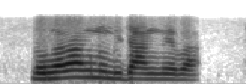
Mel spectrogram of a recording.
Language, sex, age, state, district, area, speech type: Manipuri, male, 30-45, Manipur, Churachandpur, rural, conversation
